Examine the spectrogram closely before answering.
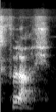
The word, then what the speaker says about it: flush: This is flush as in cut.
